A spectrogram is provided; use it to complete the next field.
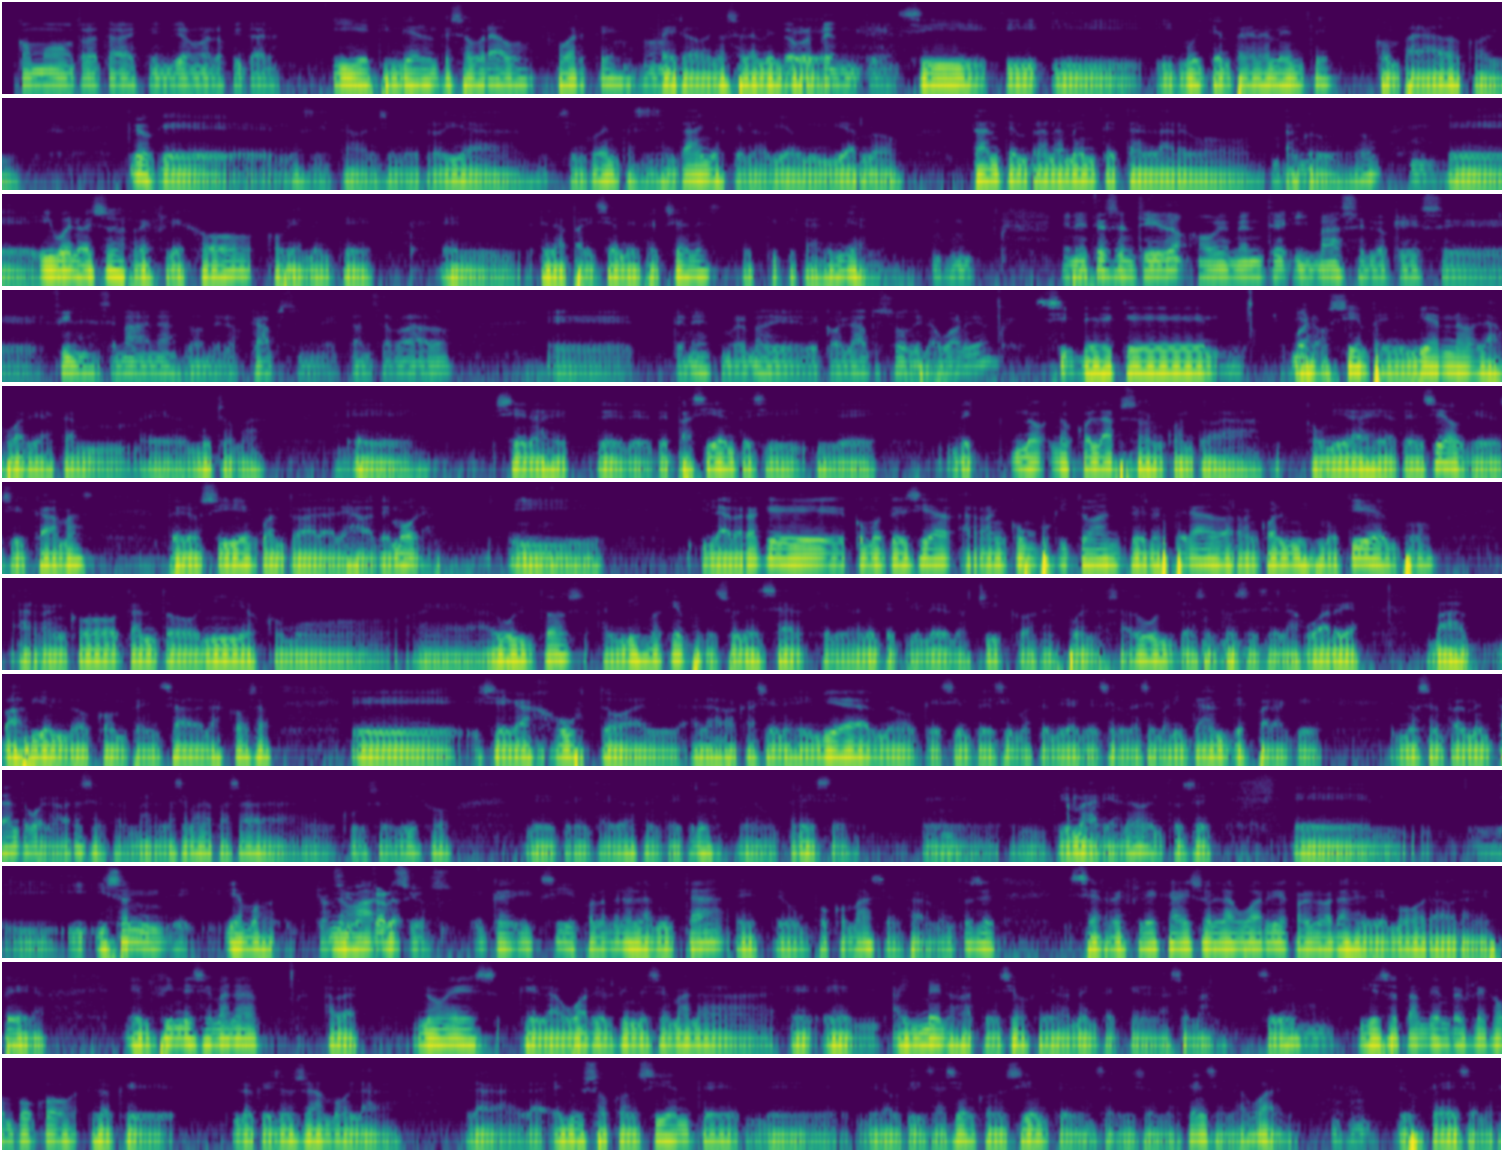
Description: Este jueves, estuvo en el estudio de la radio el director del mayor efector de nuestro distrito, el Dr. Juan Tibiletti -en uso de licencia de la banca oficialista-, recordemos que ingresó como concejal, y luego se tomó licencia para asumir como director del hospital.
AUDIO COMPLETO DE LA ENTREVISTA A JUAN TIBILETTI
